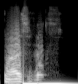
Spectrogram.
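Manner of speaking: saturated blown-out mic; clipping distorted mic. Real, not acted. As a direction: voice clipping through a maxed mic. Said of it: "c'est saturation de micro". (micro saturé qui grésille)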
